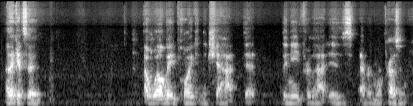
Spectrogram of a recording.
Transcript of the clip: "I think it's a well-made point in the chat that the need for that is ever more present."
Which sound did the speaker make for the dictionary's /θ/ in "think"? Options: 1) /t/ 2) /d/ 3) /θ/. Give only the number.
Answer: 3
